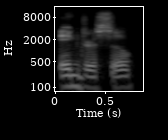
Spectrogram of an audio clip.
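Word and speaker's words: Yggdrasil: is that yra yrail oh Norse pronounced igdrasil igdrasil what what do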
